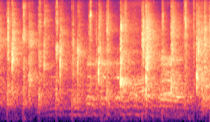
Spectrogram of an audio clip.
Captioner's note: all applaud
